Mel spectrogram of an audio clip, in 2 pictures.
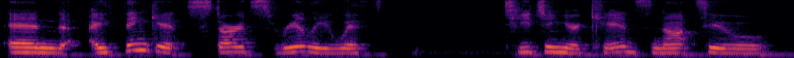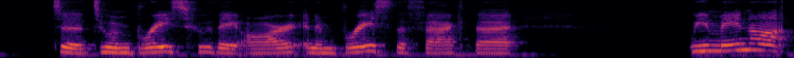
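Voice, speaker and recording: An American woman speaking earnestly and emphatically as a panelist in an impassioned discussion over a video call, halting now and then. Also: medium pitch.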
